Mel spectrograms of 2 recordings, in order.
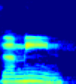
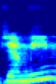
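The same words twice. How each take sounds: First: It begins with a z sound. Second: It begins with a plain j sound. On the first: The speaker calls it right. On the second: The speaker calls it wrong.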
